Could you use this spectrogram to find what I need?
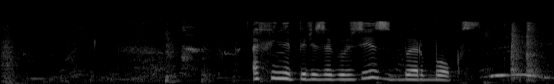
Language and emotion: Russian, neutral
